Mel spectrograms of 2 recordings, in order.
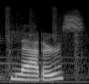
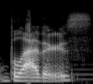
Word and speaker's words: Blathers: to donate something to bladders with bladders no blathers i should pronounce that actually donate i have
